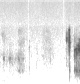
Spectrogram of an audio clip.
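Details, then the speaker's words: Faint soft clicks then loud crackling crunches over the chest, Hamman's sign, heard at end of diastole as the heart strikes air-filled tissue. "es es el crepito que se escucha al final de la diástole cuando el corazón se expande y choca contra tejidos que tienen que están enfisematosos Y pues llenos de aire"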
